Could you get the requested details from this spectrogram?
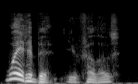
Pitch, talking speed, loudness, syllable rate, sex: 135 Hz, 215 wpm, -19 LUFS, 5.6 syllables/s, male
